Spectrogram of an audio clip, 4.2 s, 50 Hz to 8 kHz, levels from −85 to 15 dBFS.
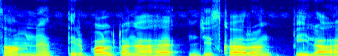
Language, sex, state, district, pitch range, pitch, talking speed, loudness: Hindi, male, Jharkhand, Ranchi, 115-125 Hz, 120 Hz, 115 wpm, -20 LUFS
